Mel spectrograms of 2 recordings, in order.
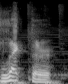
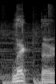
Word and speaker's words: Lechter: I'm just lick liquor it's like Hector but replace Hector's name with the L yeah yeah letter Lecter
